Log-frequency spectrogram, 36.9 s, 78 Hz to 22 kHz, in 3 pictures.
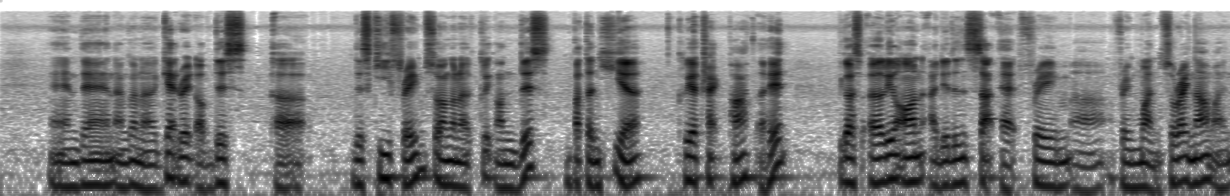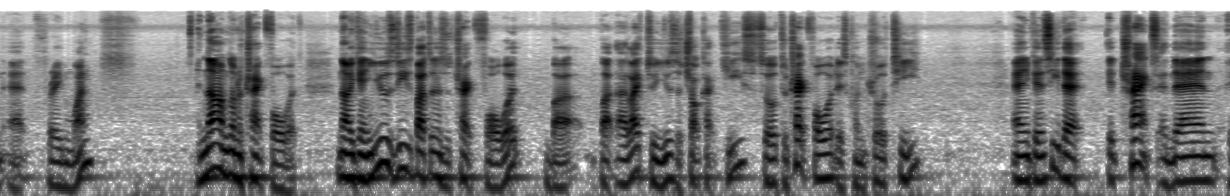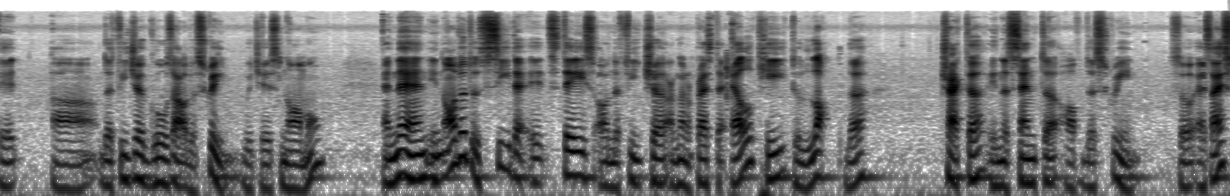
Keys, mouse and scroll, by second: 20.8 typing, 20.9 ctrl+t, 22.9 middle click, 27.2-28.8 drag, 28.9 middle click, 31.8 l, 33.3-33.6 scroll up 1, 33.6-34.8 middle drag, 35.1-36.9 drag.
